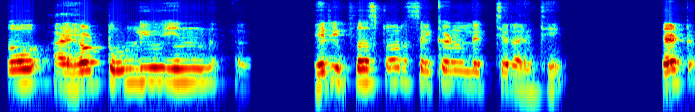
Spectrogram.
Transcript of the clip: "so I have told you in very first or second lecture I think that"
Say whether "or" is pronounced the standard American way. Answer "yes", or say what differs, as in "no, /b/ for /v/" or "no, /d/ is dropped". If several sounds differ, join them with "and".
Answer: yes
